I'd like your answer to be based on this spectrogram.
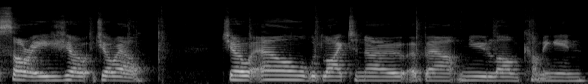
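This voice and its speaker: In a very clean recording with a silent background, a woman with an Australian accent speaks at a fairly slow pace. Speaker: card reader doing live readings.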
